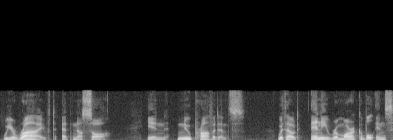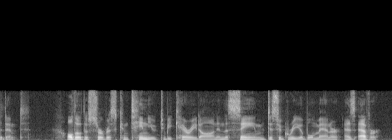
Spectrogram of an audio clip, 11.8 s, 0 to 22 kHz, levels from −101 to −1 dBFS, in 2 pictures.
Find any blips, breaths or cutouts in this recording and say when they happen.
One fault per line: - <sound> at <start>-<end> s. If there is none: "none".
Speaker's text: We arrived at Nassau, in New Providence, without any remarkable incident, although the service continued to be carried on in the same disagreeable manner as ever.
none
